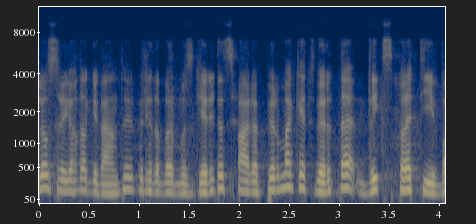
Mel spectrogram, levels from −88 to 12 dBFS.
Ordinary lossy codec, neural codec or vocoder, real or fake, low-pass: Opus, 24 kbps; codec, 16 kHz, 0.8 kbps, ZipCodec; fake; 7.2 kHz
